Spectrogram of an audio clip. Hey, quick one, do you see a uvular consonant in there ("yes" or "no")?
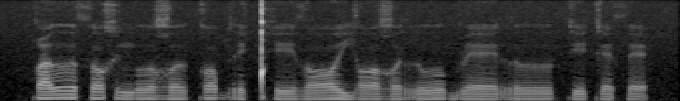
yes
